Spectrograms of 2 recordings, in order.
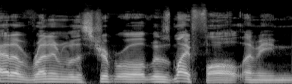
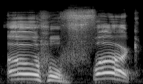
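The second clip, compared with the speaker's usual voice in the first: higher, drawn-out groan of dismay; mock-appalled swear, pitched up; retold disgust; 9 semitones higher than usual. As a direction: act out recoiling from a bad smell. Recoils from armpit smell.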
